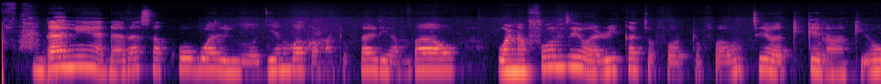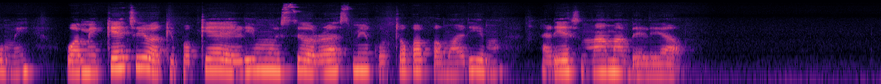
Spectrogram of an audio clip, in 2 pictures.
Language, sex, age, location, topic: Swahili, female, 18-24, Dar es Salaam, education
